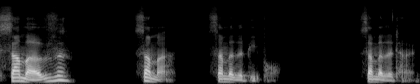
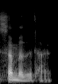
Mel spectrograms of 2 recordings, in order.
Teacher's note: we're not going to enunciate that V sound and it's just going to drop. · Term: drop the V sound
